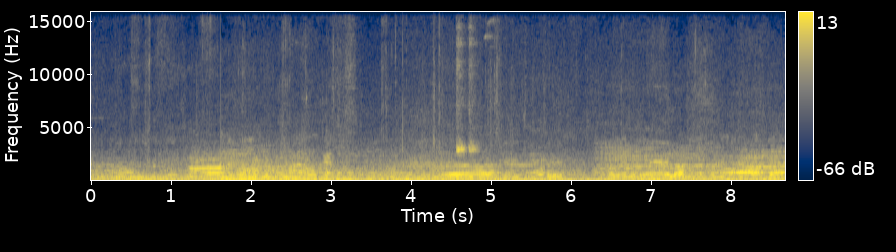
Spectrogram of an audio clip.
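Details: Several moos from enraged cattle leaving a truck, some rising and bending at the end, overlapping with shouting voices and busy background noise.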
